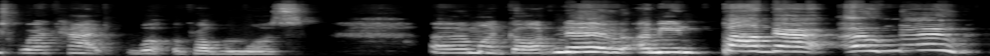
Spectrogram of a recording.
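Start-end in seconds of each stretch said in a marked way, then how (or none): 2.2-4.9 high, loud, mounting dismay; flustered panic. Acted. Flustered girl answers a concerned stranger, in panic. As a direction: curse and fret, voice climbing higher.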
